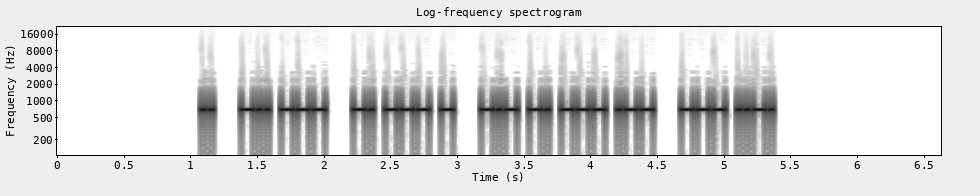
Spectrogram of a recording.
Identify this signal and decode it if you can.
Morse code, heard as a keyed tone, about 40 wpm, 700 Hz. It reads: I DO NOT KNOW OF
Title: Sets of 5 Words Encore2 40wpm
